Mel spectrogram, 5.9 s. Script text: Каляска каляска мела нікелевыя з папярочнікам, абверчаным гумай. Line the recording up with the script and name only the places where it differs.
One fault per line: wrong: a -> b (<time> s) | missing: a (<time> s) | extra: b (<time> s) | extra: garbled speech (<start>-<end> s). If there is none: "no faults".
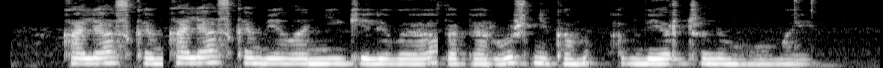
no faults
